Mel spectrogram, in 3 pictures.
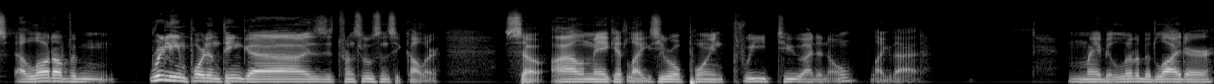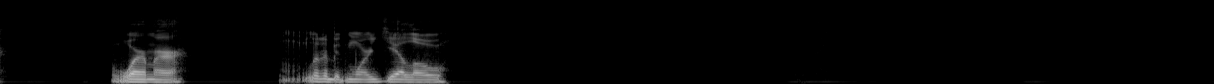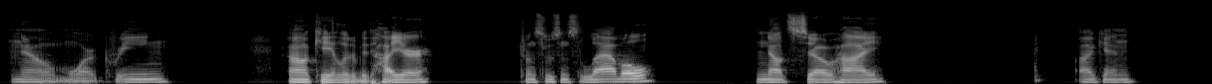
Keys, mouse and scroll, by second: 1.6 click, 3.6 click, 7.8 middle click, 8.2 scroll up 1, 8.6 middle click, 9.0-10.2 scroll down 1, 10.2 click, 12.1 click, 12.9 click, 14.0 click, 17.6 click, 20.5-21.7 scroll down 1, 24.1 click, 26.6 click, 27.4 click, 28.3 click, 29.7-31.0 scroll up 1, 31.3-32.5 scroll down 1, 32.8 click, 35.1-36.3 scroll down 1.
